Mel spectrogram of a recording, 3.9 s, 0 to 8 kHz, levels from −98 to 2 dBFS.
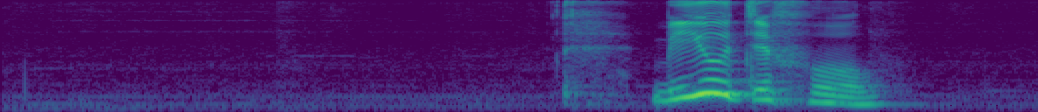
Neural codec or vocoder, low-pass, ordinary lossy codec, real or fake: none; none; none; real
